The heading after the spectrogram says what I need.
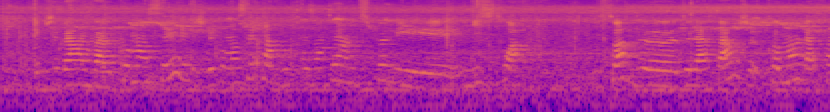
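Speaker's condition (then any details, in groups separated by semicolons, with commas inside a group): No condition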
